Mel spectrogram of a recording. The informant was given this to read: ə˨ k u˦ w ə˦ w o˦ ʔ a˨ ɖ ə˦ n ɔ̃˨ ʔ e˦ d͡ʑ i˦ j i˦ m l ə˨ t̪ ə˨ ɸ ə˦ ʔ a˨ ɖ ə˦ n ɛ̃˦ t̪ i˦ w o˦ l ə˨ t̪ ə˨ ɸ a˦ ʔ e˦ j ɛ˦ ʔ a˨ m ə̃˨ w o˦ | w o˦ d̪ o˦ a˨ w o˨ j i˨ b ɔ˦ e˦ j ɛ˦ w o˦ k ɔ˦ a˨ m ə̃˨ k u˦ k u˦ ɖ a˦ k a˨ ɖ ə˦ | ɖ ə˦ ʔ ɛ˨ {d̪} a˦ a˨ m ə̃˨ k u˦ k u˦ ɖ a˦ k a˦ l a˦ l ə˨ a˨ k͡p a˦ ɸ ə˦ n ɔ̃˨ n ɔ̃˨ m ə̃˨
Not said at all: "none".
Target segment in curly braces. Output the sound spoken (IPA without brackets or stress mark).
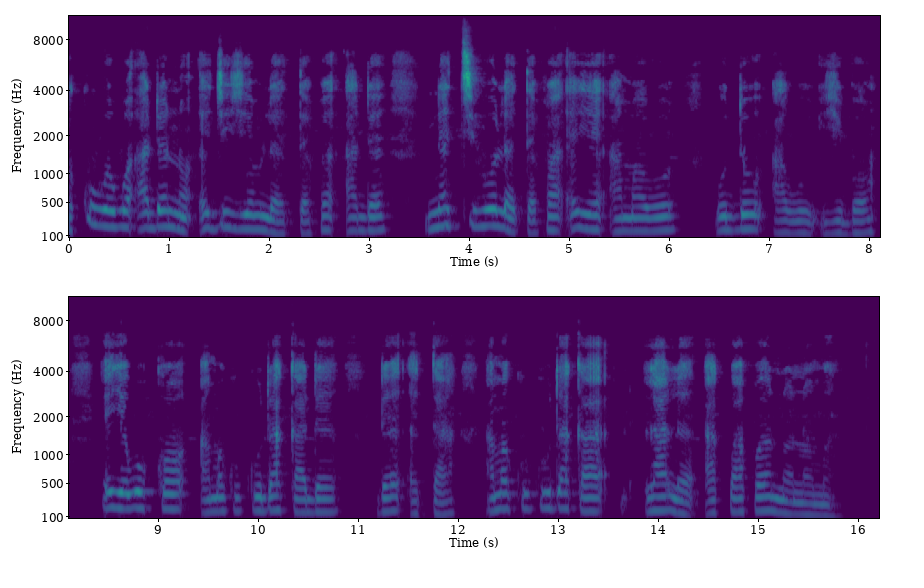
t̪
